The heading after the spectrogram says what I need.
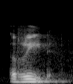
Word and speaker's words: read: Present tense में उसे रीड pronounce करते हैं, पास्ट टेंस में जब उसे प्रोनाउंस करते हैं रेड बोलते हैं, आई रेड the book. Here रेड spelling same रहता है, READ ही रहेगा, और पास्ट पार्टिसिपल ले लीजिए, वहां पे भी रेड करके ही प्रोनाउंस किया जाएगा, it will pronounced as रेड only, दो द स्पेलिंग are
